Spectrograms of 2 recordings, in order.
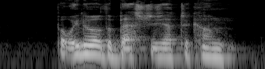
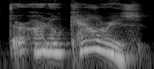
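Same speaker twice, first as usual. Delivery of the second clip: hushed punchline; 4 semitones higher, 7 dB quieter than usual. Retold or imitated. Punchline, Peter whispers to Tom.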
